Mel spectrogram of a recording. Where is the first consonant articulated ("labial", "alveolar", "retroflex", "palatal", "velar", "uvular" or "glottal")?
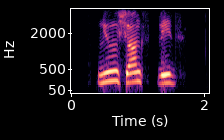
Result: alveolar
